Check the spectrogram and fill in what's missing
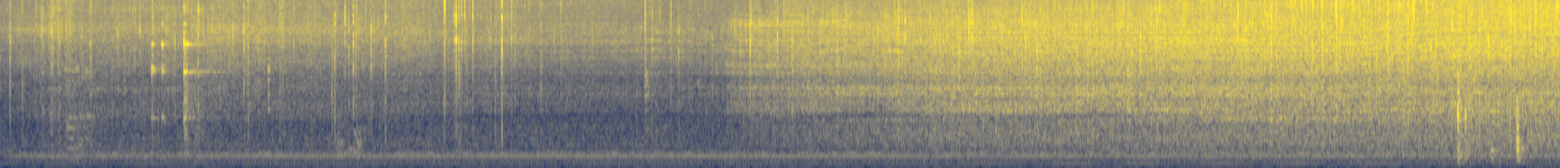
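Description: Garlic and vegetables browning in a pan, soft stirring and scraping at first, then a steady bright sizzle that grows louder and fills the rest of the clip, with no voices.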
